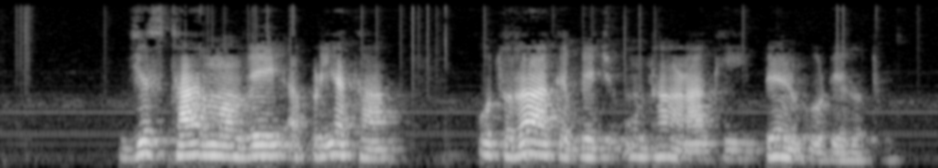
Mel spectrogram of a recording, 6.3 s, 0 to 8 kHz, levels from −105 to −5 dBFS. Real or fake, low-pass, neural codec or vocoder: real; 7.2 kHz; none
